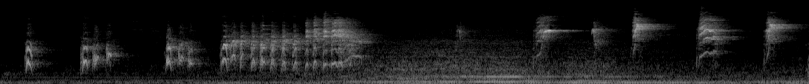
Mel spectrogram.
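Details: Long-tailed shrike singing as it answers other shrikes: spaced rough notes, a run of grating chatter, then a series of sharp, high squeaky notes spaced under a second apart over low hum.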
